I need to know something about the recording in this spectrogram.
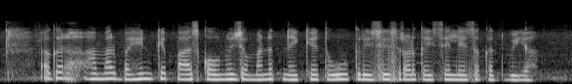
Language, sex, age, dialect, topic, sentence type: Bhojpuri, female, 18-24, Southern / Standard, agriculture, statement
